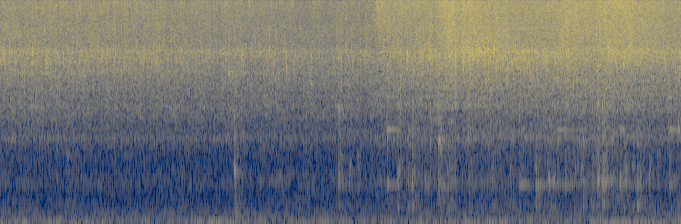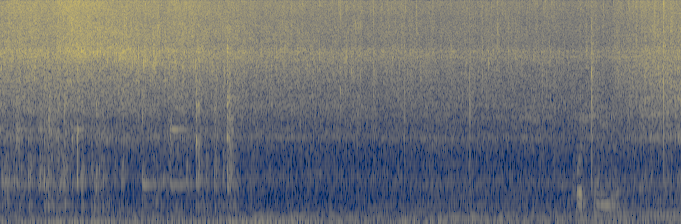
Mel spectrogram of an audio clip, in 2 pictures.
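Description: Onion and ground masala paste frying in oil in a pot for Malvani clam curry, a continuous loud sizzle with occasional stirring scrapes and utensil taps, heard close up throughout.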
